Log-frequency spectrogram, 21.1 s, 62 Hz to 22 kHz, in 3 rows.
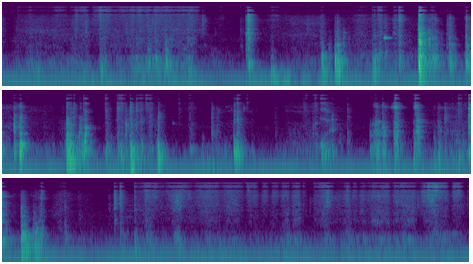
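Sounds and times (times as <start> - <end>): brush scrubbing ceramic basin: 0.0 - 3.1, 16.0 - 21.0.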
